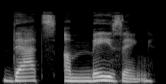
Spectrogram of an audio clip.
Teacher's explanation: your tone rises with excitement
